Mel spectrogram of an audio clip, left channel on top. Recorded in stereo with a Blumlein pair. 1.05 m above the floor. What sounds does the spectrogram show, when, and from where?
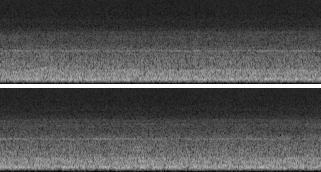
Only background noise.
